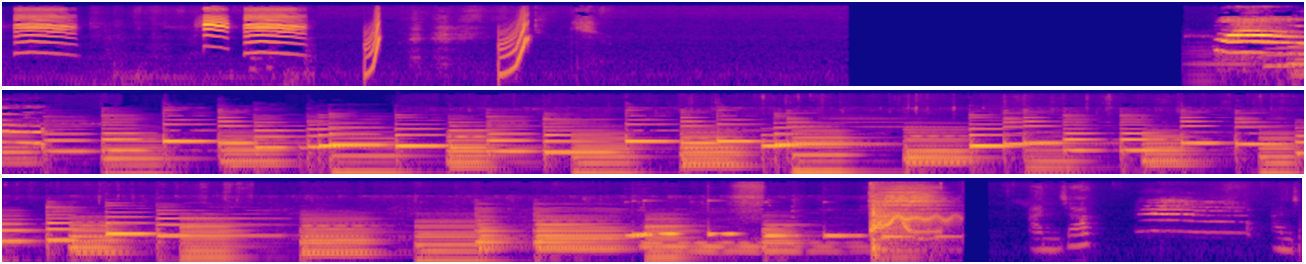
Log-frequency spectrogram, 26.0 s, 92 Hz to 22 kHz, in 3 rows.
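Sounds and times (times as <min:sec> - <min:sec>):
piano music: 0:07.9 - 0:23.4.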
